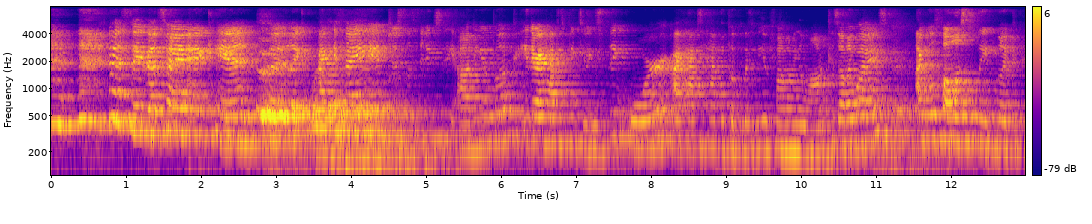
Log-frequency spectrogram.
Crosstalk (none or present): present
